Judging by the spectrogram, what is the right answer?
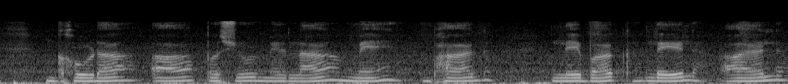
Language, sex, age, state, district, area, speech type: Maithili, male, 18-30, Bihar, Saharsa, rural, read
